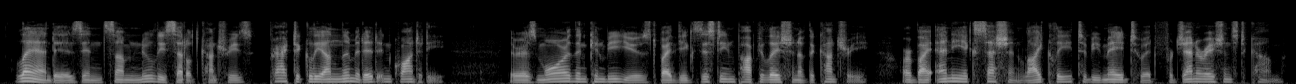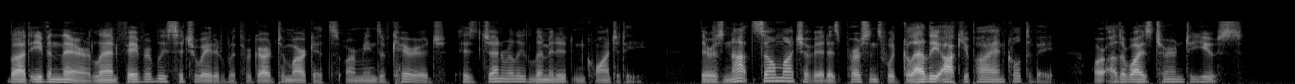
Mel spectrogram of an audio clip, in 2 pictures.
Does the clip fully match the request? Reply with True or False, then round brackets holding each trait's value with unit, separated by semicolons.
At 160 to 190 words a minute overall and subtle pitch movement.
False (180 wpm; 3.5 semitones)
